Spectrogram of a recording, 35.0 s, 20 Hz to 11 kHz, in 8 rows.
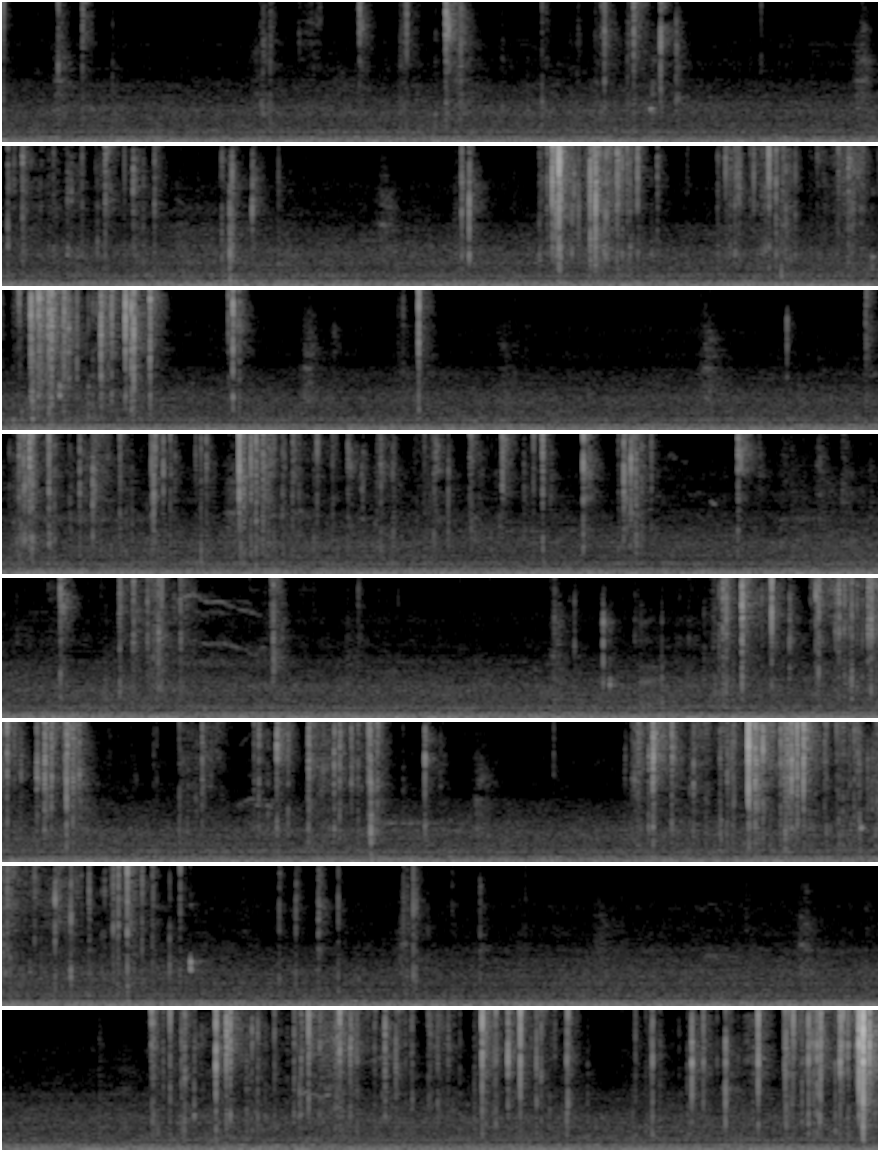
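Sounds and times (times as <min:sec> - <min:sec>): low hum: 0:00.0 - 0:35.0
packaging clicks and rustles: 0:01.3 - 0:03.4, 0:04.4 - 0:05.8, 0:06.7 - 0:10.0, 0:13.1 - 0:19.0, 0:20.6 - 0:24.1, 0:25.0 - 0:28.4, 0:31.4 - 0:35.0.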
